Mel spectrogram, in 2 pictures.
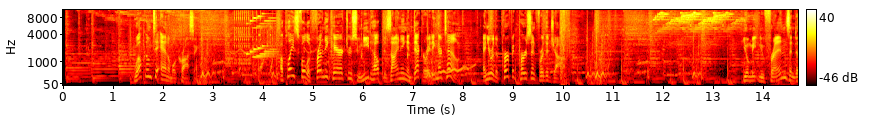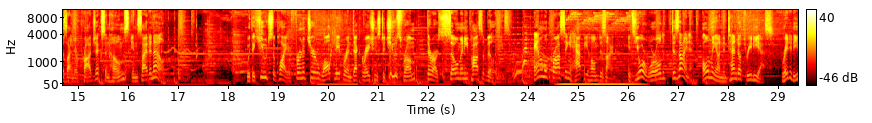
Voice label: TV Commercial; Nintendo 3DS; Animal Crossing: Happy Home Designer

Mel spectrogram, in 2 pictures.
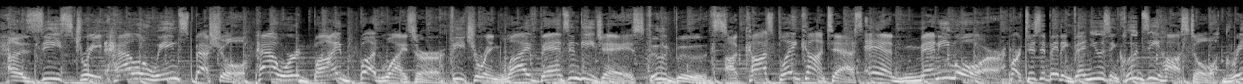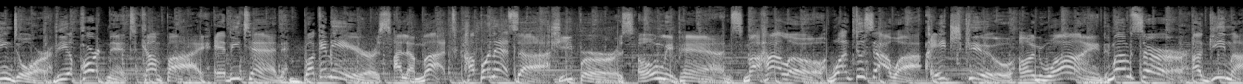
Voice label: ENERGETIC Radio Commercial for clubs and parties

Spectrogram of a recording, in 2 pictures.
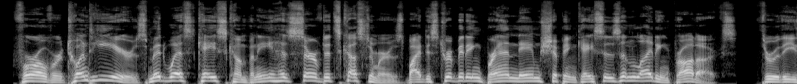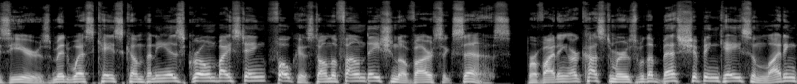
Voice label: American; Voiceover Demos

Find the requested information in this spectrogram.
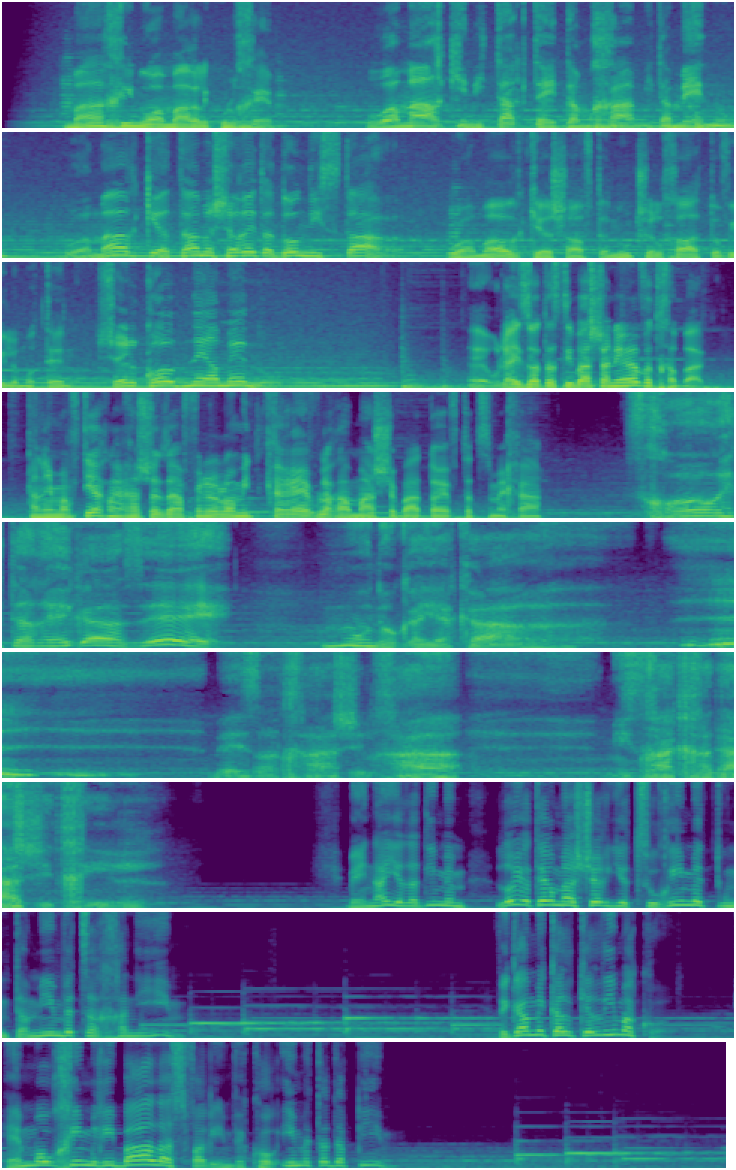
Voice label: Character Voices HEBREW

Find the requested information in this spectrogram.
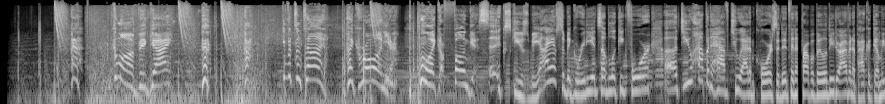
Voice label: Character

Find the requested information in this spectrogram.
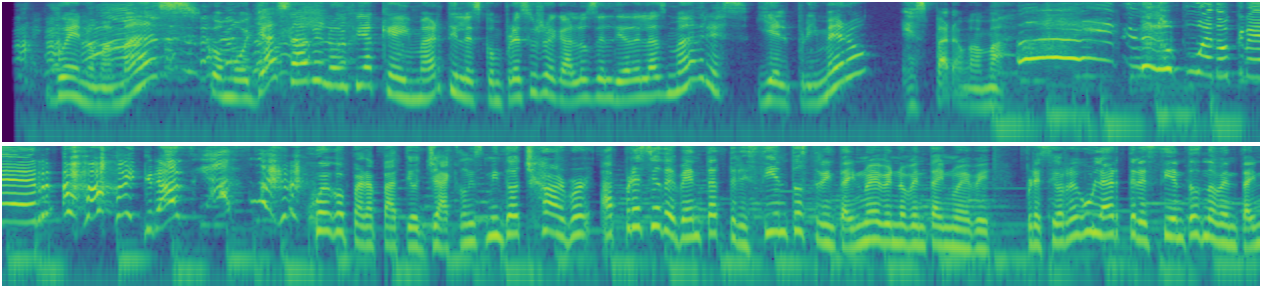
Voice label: Voice Over (Spanish); K-mart

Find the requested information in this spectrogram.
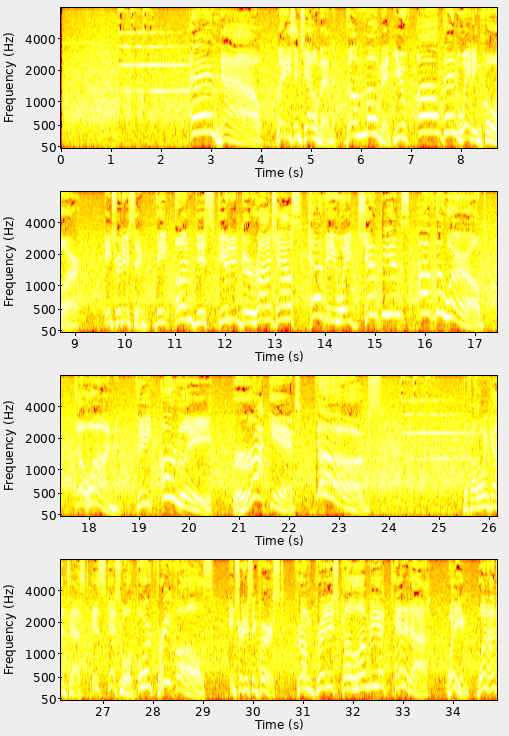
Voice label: Custom Ring Announcer

